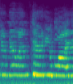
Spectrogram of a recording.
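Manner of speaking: high, slow, put-on coy voice; mocking, high-pitched giggly girl; mock giggly woman. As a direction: imitate her high and drawn out. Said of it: "She's giggling".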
